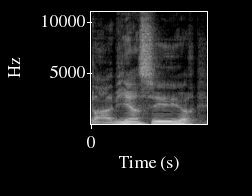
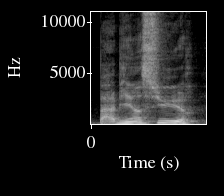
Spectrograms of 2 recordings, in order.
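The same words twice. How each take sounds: First: It is said deep in the throat. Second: It is said in a normal voice.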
